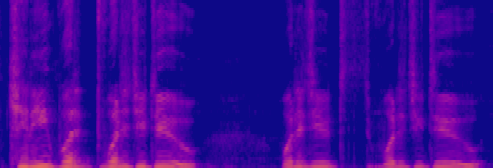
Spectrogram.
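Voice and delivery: mother frantically asking her son what he did; alarmed mom. Retold or imitated.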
